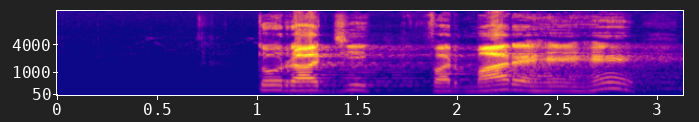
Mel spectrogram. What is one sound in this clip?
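An elderly man speaks into a microphone through a loudspeaker, in a slow, chanting voice.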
